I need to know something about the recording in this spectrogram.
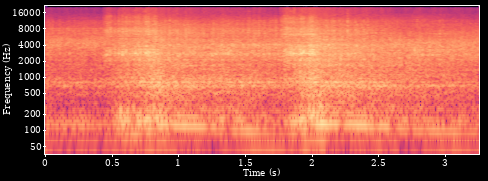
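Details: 1952 MG TD during timing and carb work, with idle being set toward 850–900 rpm. Two throttle blips that swell and fall back to a steady, even low idle; picks up cleanly and settles.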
